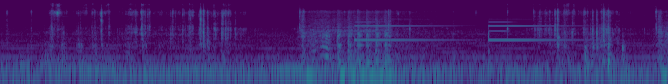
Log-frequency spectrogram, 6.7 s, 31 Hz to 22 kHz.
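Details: 2001–2006 BMW X5 E53 just after the ignition starter switch was replaced. Keys jingle and a chime sounds, then a short crank before the engine catches and settles into a steady run. It is a clean, healthy start, and the radio now comes on.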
